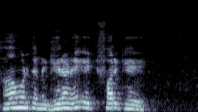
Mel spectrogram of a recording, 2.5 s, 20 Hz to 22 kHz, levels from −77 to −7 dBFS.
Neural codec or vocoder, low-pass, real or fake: none; 9.9 kHz; real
